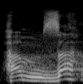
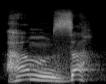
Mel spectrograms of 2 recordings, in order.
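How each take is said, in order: First: The word begins with an h sound. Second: The word begins with an h sound.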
